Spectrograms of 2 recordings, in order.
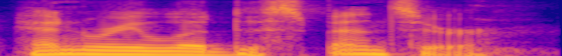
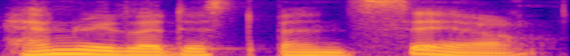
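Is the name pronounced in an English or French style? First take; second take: English; French. First: The name is pronounced in an English style. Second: The name is pronounced in a French style. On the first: "so it could very well just be Henry Le Despenser" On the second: "that would be a French pronunciation"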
